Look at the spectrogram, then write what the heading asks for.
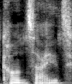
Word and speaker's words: conscience: pronounce these words so it's conscience is like conscience conscience and then the other one is conscious so right now all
